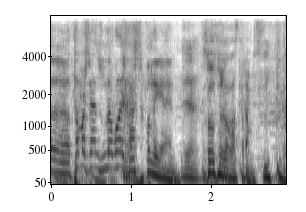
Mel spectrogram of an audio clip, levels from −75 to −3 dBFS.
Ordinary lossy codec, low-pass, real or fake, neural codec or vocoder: AAC, 32 kbps; 7.2 kHz; fake; codec, 44.1 kHz, 7.8 kbps, DAC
